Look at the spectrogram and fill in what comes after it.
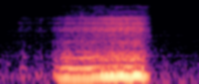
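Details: Sleeping pet snoring loudly: one loud, low, rattling snore about a second long.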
